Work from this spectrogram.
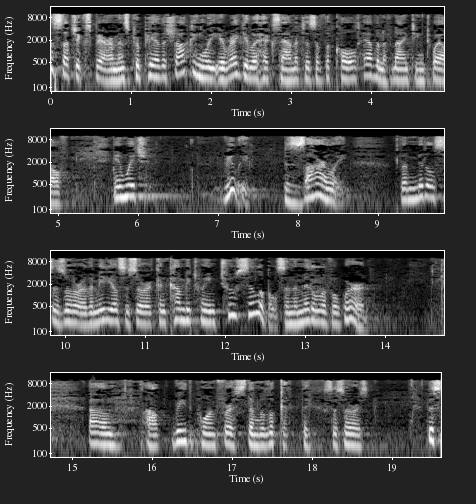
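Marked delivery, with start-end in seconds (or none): none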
